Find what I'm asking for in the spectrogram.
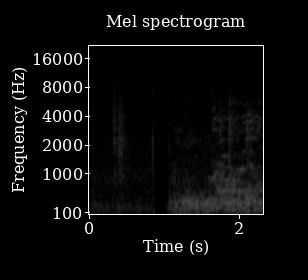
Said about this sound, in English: All right, if you're listening to this and the uh, quality seems kind of suspect or you hear yelling in the background, that is my kids playing. Uh, I'm recording this uh, while we're down here riding bikes. Well, they're riding bikes,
